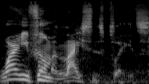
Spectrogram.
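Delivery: mock upset, put-on angry tone. Retelling an officer's question about filming: imitating Officer Morrison angry. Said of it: "he got angry the way he said it".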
